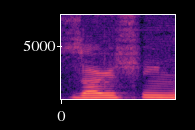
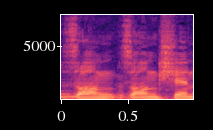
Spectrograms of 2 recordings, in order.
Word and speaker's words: Zongshen: The NC450 Zagashin motor. Hey, you pronounced it as good as I could. Say it again. Zagashin? Zongshen motor. So David Armstrong is talking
